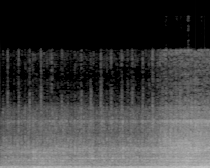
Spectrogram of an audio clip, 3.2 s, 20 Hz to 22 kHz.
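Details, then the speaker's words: 2012 Suzuki Bolan converted from CNG to petrol, still misfiring on both, throttle blipped lightly on and off: uneven, stumbling exhaust beat; mechanic suspects an ignition current short. "ये गाड़ी कह रहे हैं कि पहले गैस पर थी, इन्होंने पेट्रोल पर कन्वर्ट की है, सीएनजी से पेट्रोल पर कन्वर्ट की है, गाड़ी फिर भी मिसिंग कर रही है।"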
